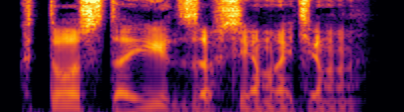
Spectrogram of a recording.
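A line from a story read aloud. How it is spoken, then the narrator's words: Cold question. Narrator (Russian): холодно спросил Гаранин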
